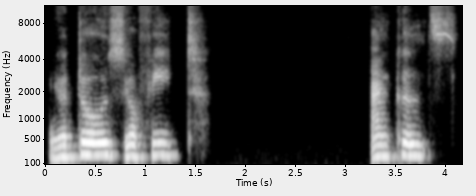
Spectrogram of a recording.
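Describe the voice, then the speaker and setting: A woman teaches meditation at a slow, unhurried pace in a mid-range voice. She gives brief, gentle instructions, calm and measured, and leaves long pauses between phrases. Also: medium pitch.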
